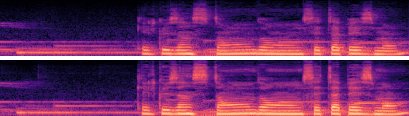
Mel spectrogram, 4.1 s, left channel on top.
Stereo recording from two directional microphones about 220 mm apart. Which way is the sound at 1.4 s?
45° right (ahead or behind).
